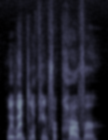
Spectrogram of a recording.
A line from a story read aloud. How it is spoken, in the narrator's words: Kier said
